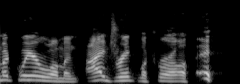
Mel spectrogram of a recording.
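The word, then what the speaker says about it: LaCroix: Everybody pronounce pronounce that word. What is that word? Laqua. Laqua. No, it's lacroy.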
